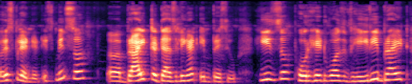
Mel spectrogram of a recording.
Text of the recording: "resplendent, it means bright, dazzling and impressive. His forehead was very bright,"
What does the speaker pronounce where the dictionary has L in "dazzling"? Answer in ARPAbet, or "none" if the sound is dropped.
L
